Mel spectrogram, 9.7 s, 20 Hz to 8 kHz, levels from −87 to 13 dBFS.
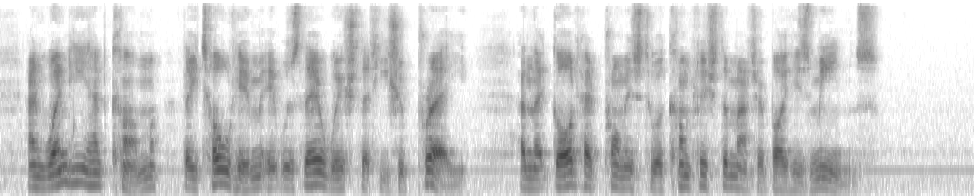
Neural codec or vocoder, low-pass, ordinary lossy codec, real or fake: none; 7.2 kHz; AAC, 32 kbps; real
